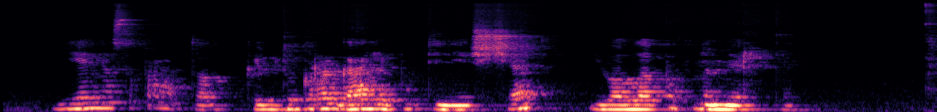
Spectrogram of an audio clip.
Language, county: Lithuanian, Utena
